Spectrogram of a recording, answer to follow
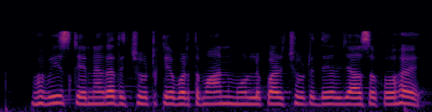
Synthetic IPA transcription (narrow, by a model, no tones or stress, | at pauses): bʱəbiskenəɡəd̪t͡ʃʰuʈkebəɾt̪əmaːnmuljəpəɾt͡ʃʰuʈd̪eːld͡ʒasəkoɦɛː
